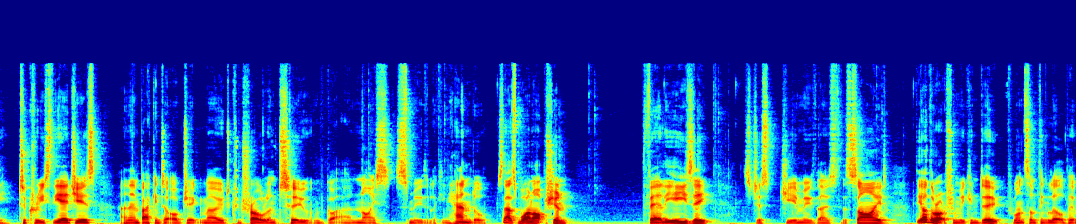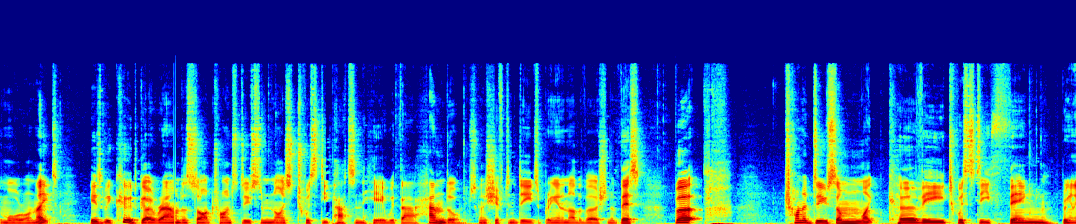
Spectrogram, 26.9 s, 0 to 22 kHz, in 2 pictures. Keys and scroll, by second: 1.2 Tab, 3.3 ctrl+2, 4.5 KP_Divide, 9.8 g, 14.1 g, 19.3 shift+d, 25.2 shift+a.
